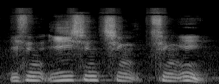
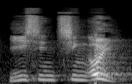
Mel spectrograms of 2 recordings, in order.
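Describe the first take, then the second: First: The final syllable is pronounced as plain 'i'. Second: The final syllable is pronounced as 'ui'. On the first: "이신칭이 편한 사람 손들어 보실래요?" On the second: "이신칭의가 발음이 편해요?"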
